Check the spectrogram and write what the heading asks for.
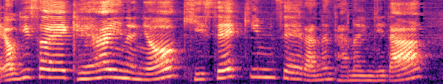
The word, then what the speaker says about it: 気配: 그런데 여기는 기색이나 낌새를 나타낼 때는 개하이라고 합니다. 요건 조심하세요. 개하이. 네. 기온기의 단어와 예문입니다. 기온, 기온, 기분, 기모찌, 갑자기 기온이 높아졌습니다. 急に気温が高くなりました。 가을이 느껴집니다. 秋の気配がします。 네, 여기서의 개하이는요, 기세, 낌새라는 단어입니다.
